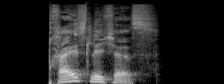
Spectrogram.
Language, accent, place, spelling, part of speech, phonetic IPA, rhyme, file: German, Germany, Berlin, preisliches, adjective, [ˈpʁaɪ̯sˌlɪçəs], -aɪ̯slɪçəs, De-preisliches.ogg
- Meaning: strong/mixed nominative/accusative neuter singular of preislich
